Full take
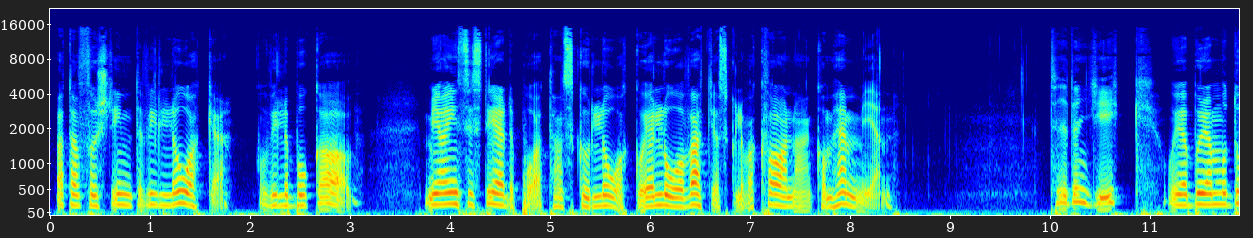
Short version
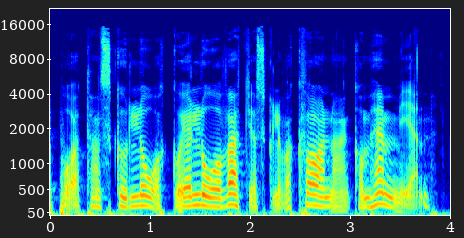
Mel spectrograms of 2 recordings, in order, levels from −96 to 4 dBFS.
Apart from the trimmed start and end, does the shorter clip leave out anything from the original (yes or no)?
no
